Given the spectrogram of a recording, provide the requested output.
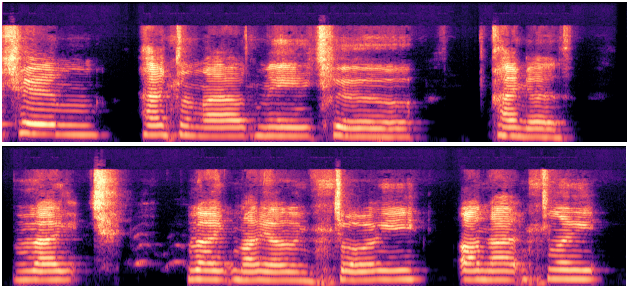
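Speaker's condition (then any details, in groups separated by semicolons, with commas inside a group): Moebius syndrome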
